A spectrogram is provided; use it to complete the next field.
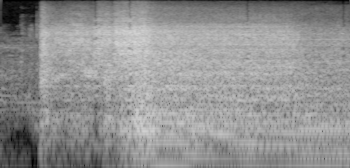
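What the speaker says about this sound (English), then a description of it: "after I replaced the battery on it, first start" A Chevrolet HHR's engine cranks and fires on its first start after a battery replacement, a sharp catch followed by a brief rev that settles into a steady idle, close up in a shop.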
